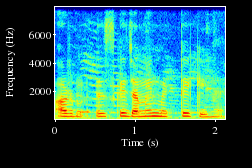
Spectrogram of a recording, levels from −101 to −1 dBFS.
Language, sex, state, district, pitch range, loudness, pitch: Hindi, female, Uttar Pradesh, Lucknow, 190-220 Hz, -17 LUFS, 205 Hz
